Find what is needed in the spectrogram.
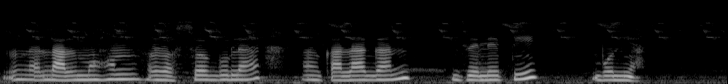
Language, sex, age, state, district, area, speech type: Assamese, female, 30-45, Assam, Dhemaji, rural, spontaneous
